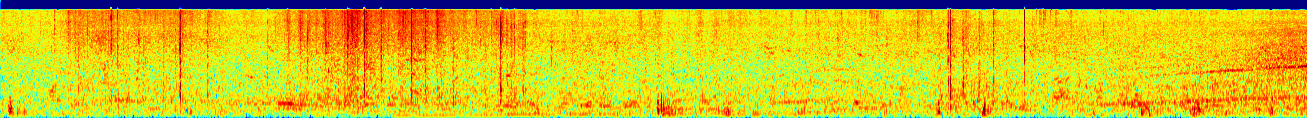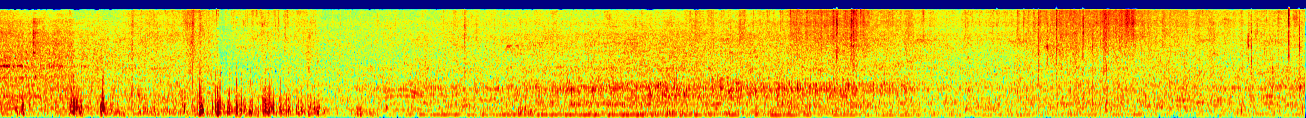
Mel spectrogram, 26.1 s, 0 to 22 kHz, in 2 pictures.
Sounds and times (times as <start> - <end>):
Outside, rural or natural: 0.0 - 26.1
Outside, urban or manmade: 0.0 - 26.1.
